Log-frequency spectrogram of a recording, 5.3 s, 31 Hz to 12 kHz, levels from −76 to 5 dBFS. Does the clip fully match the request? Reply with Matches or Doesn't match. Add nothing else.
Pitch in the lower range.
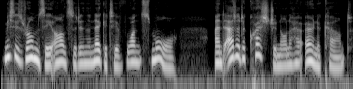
Doesn't match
